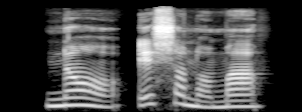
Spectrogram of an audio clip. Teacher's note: No más es una expresión común de escuchar en Perú, así que toma nota por si acaso la escuchas por allá, y debes de haber percibido que la pronunciación de la señora también cambia. Ella dice Noma, y aquí tenemos una reducción de pronunciación nativa de Perú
